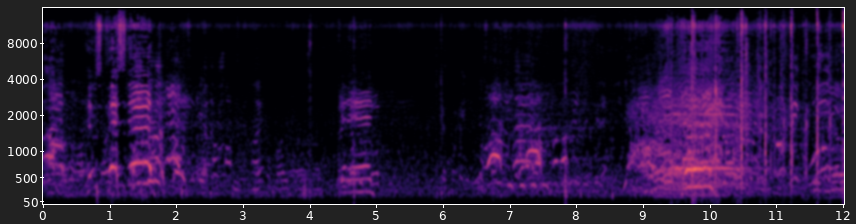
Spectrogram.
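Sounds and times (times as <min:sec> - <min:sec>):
footballers shouting: 0:00.0 - 0:02.5, 0:06.5 - 0:12.0.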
